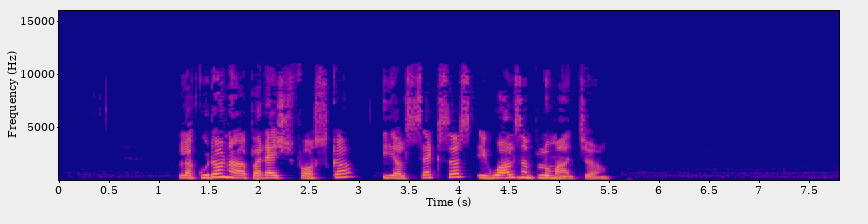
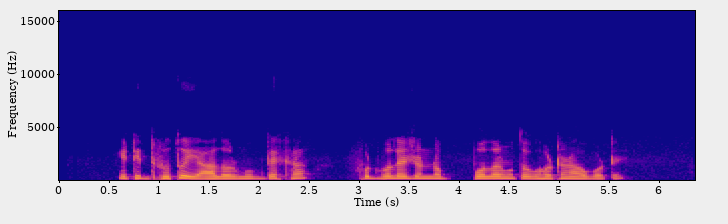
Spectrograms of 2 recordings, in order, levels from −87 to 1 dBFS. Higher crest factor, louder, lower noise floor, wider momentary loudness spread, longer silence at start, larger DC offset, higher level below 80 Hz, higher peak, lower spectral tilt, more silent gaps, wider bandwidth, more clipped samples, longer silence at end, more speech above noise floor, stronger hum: about the same, 18 dB vs 18 dB; about the same, -24 LUFS vs -24 LUFS; about the same, -74 dBFS vs -74 dBFS; about the same, 11 LU vs 9 LU; first, 1.2 s vs 0.6 s; neither; second, -76 dBFS vs -68 dBFS; about the same, -8 dBFS vs -8 dBFS; second, -4.5 dB/octave vs -10.5 dB/octave; neither; first, 11.5 kHz vs 4.7 kHz; neither; first, 2.3 s vs 0.75 s; about the same, 50 dB vs 51 dB; neither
